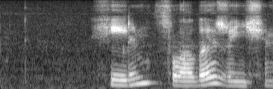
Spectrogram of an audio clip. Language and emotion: Russian, neutral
